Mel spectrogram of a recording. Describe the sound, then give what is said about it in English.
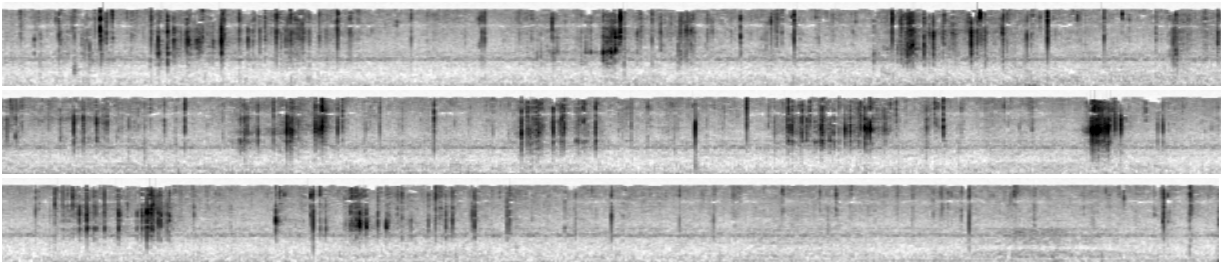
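Soft-skinned fruit being peeled by hand: a steady stream of quiet, crackly tearing and crunching snaps over a low hiss, with no talking. “So I'm going to peel one for you.”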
